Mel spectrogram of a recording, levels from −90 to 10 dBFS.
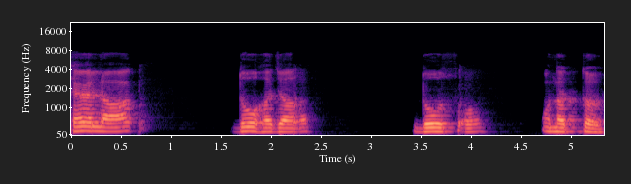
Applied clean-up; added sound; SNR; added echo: neural mask model DeepFilterNet 3.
